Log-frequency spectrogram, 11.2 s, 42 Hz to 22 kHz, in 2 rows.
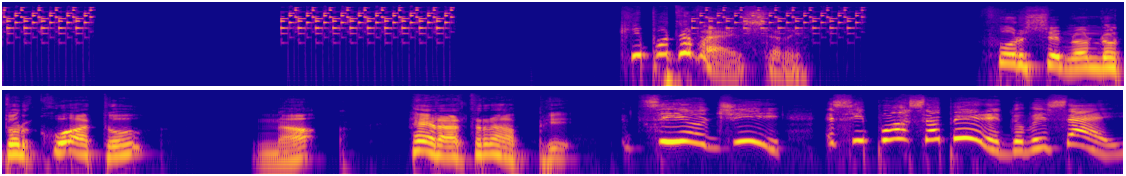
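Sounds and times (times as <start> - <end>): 
telephone ringing: 0.0 - 0.5, 1.4 - 2.3, 3.4 - 4.4
speech: 3.2 - 4.2, 5.0 - 11.2.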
